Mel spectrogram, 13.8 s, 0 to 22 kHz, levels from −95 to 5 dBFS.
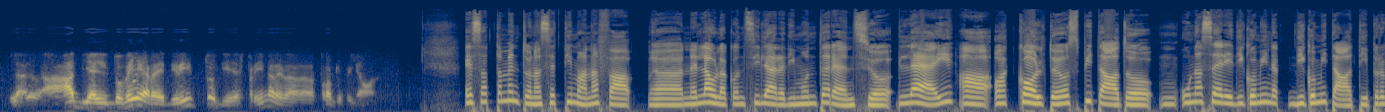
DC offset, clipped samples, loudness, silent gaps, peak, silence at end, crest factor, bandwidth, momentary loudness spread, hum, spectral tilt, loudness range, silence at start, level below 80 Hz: under 0.1%; under 0.1%; -21 LUFS; none; -6 dBFS; 0 s; 16 dB; 16 kHz; 12 LU; none; -4.5 dB/octave; 7 LU; 0.1 s; -46 dBFS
